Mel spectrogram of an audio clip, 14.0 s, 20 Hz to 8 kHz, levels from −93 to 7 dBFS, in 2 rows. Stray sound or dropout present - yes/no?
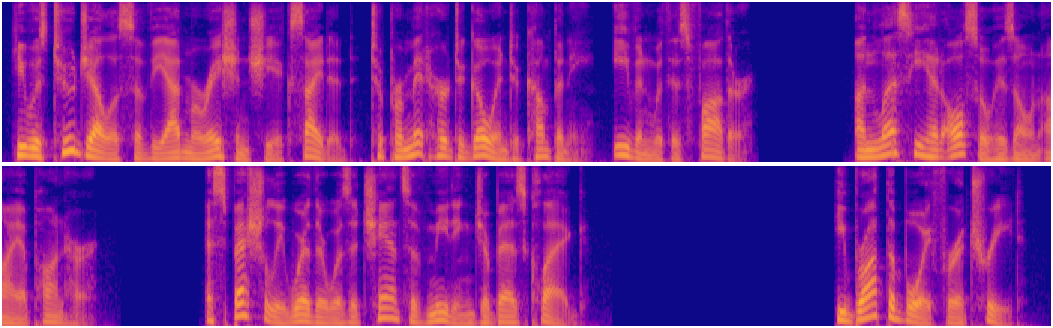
no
